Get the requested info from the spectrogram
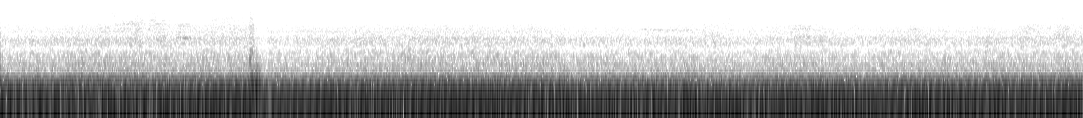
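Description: Double-decker bus heard from inside on the upper deck: its engine and running gear make a steady low rumble, with a single sharp knock about two and a half seconds in.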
